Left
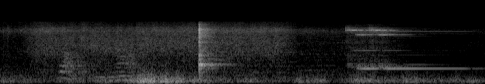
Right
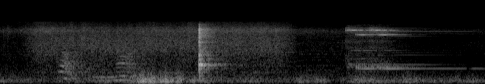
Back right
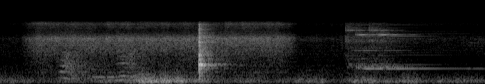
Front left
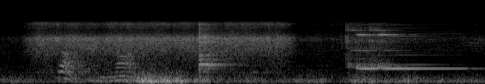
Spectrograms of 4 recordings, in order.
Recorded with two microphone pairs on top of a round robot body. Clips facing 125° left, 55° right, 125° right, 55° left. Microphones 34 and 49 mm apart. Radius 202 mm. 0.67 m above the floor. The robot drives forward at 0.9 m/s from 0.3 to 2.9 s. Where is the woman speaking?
10° left, 7.5 m.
